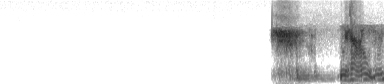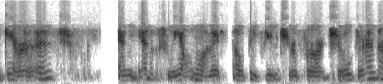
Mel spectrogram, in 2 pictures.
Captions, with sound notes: [static sound] - Marilyn Garett. And yes, we all want a healthy future for our children.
